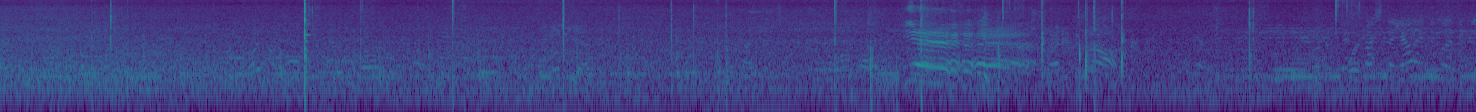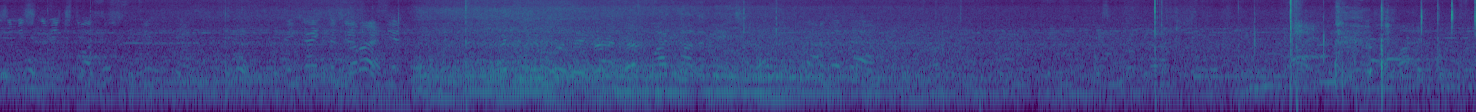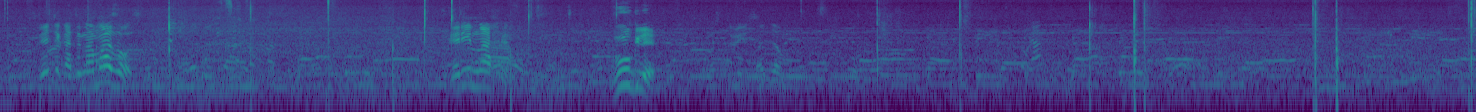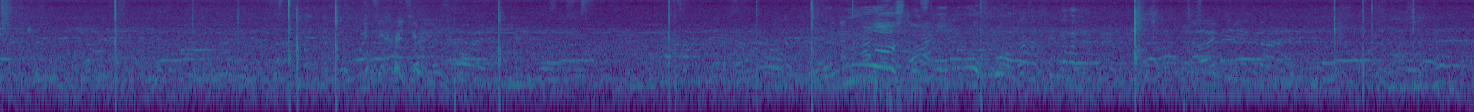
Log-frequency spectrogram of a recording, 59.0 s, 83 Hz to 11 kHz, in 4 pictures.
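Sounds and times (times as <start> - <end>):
faint voices: 0.0 - 59.0
volleyball being struck: 44.2 - 44.4.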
